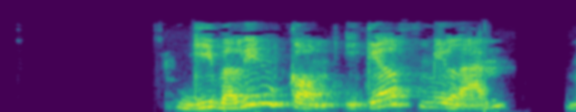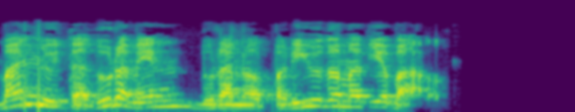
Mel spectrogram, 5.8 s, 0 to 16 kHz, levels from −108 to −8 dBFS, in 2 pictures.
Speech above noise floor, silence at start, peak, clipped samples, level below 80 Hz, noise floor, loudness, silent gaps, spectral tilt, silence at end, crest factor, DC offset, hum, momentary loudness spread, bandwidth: over 73 dB; 0.9 s; 0 dBFS; under 0.1%; -54 dBFS; under -90 dBFS; -17 LUFS; 2.64-2.82 s; -5.5 dB/octave; 0.65 s; 18 dB; under 0.1%; none; 5 LU; 7.6 kHz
